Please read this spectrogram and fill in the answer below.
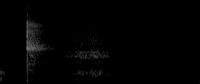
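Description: A single sharp click, like a mouth or lip click, then a short, faint breathy hiss lasting about a second, as the man draws breath before starting to speak.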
